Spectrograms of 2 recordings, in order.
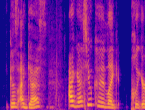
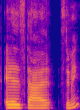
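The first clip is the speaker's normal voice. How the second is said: ordinary talk, nothing marked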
